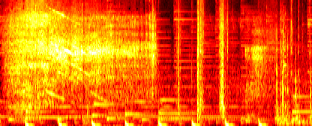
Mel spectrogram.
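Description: A cordless angle grinder with a cut-off disc cuts through fibreglass deck for about three seconds, then stops, over background music with a steady beat.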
